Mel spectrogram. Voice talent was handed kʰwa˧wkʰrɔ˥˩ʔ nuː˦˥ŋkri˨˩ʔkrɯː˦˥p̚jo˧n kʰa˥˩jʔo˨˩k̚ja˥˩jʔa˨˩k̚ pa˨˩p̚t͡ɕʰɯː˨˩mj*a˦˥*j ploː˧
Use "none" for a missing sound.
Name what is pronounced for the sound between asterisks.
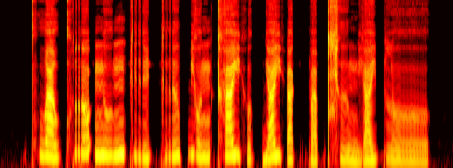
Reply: a˦˥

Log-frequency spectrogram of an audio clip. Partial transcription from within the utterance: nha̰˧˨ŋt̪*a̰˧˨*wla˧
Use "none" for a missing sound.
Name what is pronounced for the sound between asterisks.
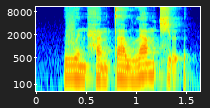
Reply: a˨˩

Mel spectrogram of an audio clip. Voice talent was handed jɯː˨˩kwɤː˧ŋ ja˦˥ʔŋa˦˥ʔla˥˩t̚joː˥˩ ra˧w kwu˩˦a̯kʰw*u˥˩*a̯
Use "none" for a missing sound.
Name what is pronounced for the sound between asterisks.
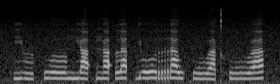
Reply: u˦˥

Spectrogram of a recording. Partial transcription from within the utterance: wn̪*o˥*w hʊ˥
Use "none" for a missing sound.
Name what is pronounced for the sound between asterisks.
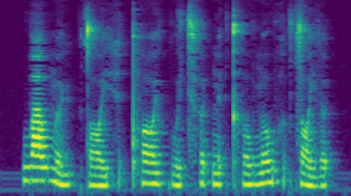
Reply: o˥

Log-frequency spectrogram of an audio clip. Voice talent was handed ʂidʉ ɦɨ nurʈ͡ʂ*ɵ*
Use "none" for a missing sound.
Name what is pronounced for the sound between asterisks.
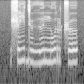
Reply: ɵ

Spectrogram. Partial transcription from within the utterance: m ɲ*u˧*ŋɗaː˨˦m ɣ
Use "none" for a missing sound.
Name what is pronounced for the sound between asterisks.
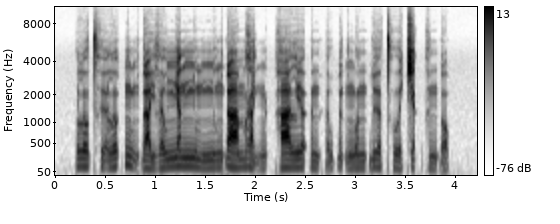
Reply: u˨˦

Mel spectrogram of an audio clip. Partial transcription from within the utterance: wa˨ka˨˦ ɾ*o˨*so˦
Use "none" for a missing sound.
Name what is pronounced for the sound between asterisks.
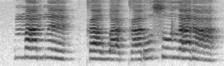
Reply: o˦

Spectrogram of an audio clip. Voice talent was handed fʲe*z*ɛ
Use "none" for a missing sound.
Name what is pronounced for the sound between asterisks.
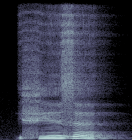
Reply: z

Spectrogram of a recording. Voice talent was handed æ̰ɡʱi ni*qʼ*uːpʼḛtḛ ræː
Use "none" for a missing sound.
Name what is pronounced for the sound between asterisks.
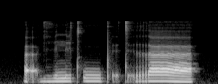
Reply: tʼ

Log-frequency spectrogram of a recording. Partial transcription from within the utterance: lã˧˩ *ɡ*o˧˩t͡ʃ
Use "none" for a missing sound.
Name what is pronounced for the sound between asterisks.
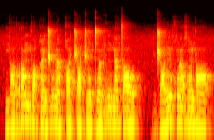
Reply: q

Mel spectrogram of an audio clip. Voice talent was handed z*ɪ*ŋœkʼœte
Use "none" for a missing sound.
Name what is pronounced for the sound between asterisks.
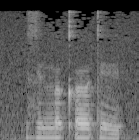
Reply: ɪ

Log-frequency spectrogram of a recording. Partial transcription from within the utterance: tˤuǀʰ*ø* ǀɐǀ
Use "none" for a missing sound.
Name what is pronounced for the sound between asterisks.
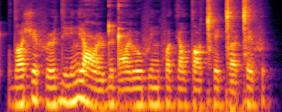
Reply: e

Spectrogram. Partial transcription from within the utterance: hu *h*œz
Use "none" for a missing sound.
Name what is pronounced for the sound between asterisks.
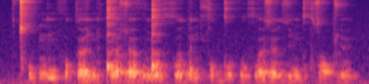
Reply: xʷ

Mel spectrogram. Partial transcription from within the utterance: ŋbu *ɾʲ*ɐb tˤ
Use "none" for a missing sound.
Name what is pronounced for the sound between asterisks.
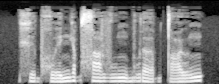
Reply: ɾ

